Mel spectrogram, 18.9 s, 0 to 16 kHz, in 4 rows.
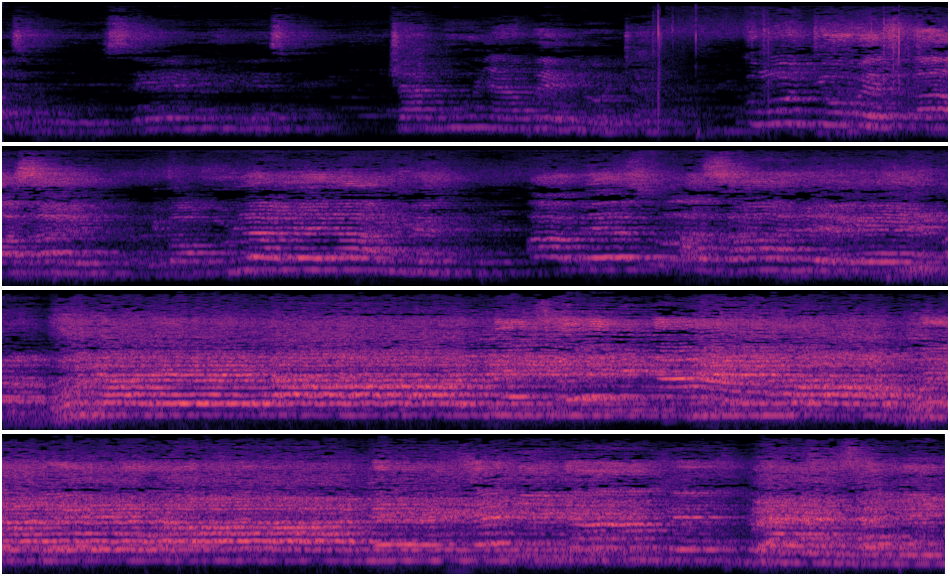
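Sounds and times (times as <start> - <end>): male choir singing a cappella: 6.0 - 18.9.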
